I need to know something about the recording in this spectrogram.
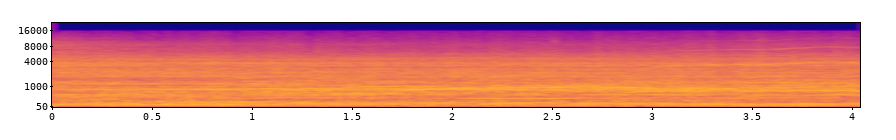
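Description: Heavy metal band playing live: long held guitar notes under a slowly rising and falling melody line, with a crowd cheering.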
